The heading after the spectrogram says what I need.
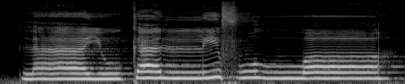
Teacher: huruf berbaris fathah maka lemnya kita panjangkan dua harokat layukallifullah [Musik] ada lamjalalah yang dibunyikan secara tafkhim karena huruf sebelumnya yang Va barisnya bomma maka bacanya tebal yukallifullah · La ada mad tabi'i karena ada alif yang sebelumnya didahului huruf berbaris fathah, maka lamnya kita panjangkan 2 harokat.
